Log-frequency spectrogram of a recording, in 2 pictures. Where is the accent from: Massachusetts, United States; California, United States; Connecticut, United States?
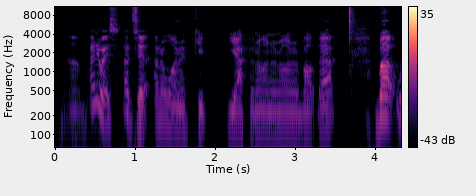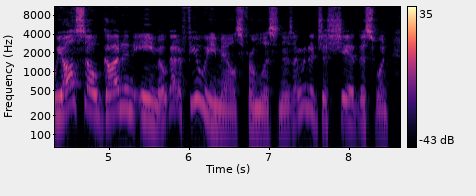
Massachusetts, United States; Boston; I'm from Boston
